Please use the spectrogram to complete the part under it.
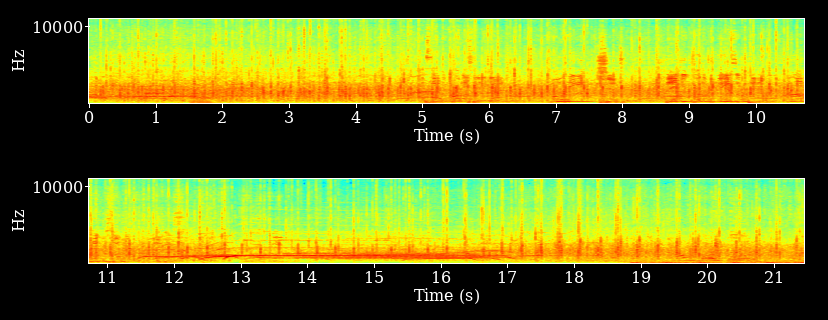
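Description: A large audience claps and cheers loudly in a big hall.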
